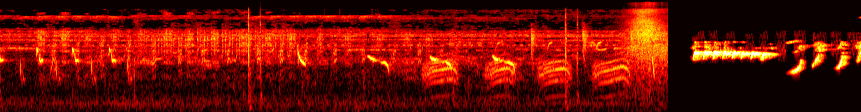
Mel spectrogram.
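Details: Kecial kombok singing on a training recording for contest songbirds: faint chirps and downward slurred notes over hissy outdoor background, then an abrupt, loud, rapid buzzy trill with sharp high chips near the end.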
